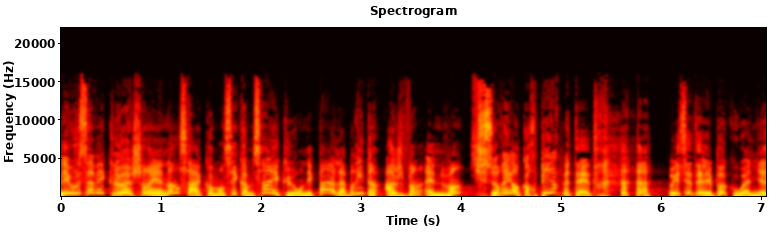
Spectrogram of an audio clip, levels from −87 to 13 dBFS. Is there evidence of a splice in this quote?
no; 0 cuts

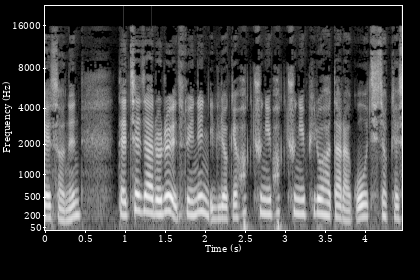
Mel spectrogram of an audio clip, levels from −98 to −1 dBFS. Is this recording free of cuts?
no; 3 cuts; at 1.7 s, 2.0 s, 2.9 s

